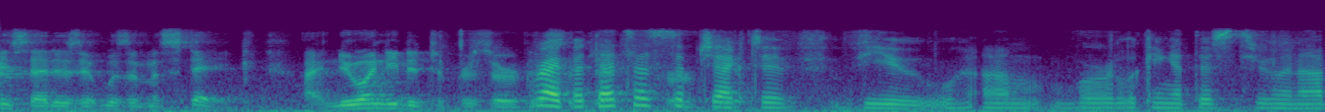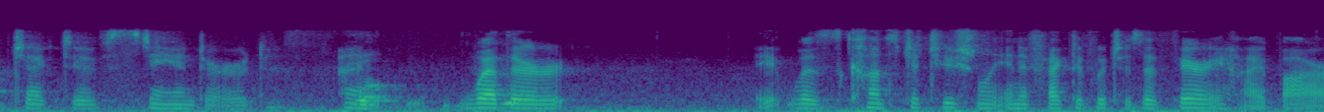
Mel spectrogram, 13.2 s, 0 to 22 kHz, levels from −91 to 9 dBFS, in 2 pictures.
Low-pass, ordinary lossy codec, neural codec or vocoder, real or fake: 7.2 kHz; Opus, 32 kbps; none; real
